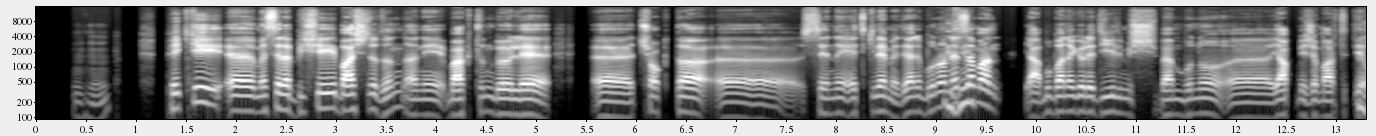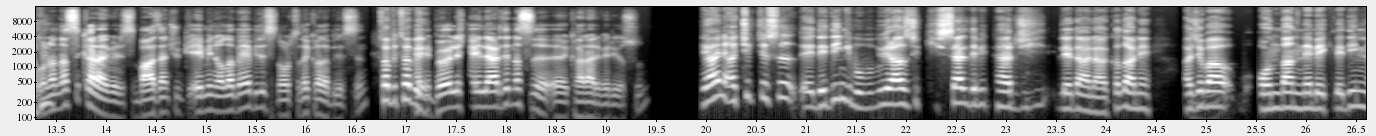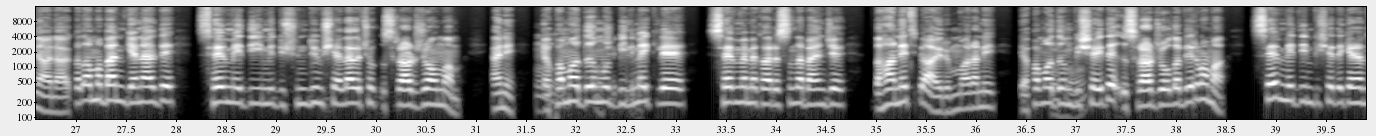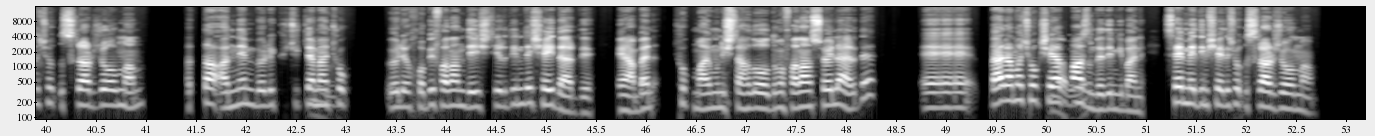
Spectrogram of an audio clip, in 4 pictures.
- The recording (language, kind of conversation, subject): Turkish, podcast, Yeni bir şeye başlamak isteyenlere ne önerirsiniz?
- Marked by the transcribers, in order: other background noise; tapping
